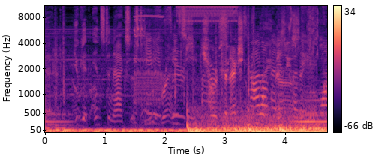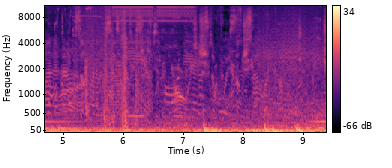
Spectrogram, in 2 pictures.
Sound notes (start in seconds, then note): 4.8 electricity crackling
